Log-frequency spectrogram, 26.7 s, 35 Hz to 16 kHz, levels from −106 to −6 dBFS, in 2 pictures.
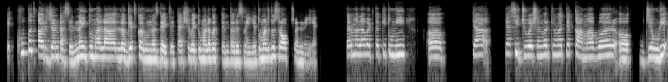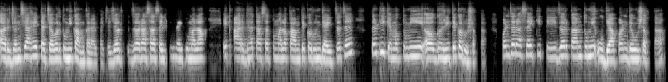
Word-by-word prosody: ए -, -, -6 dB, 0.2 s
खूपच 375 Hz, +5 st, 0 dB
अर्जंट 235 Hz, -1 st, +2 dB
असेल, 170 Hz, -3 st, -2 dB
नाही 240 Hz, +1 st, +5 dB
तुम्हाला 230 Hz, -2 st, +3 dB, 0.2 s
लगेच 215 Hz, +2 st, +2 dB
करूनच 195 Hz, -4 st, +2 dB
द्यायचंय, 170 Hz, -3 st, +2 dB
त्याशिवाय 185 Hz, +2 st, -2 dB
तुम्हाला 200 Hz, 0 st, +3 dB
गत्यंतरच 175 Hz, -3 st, -2 dB
नाहीये, 165 Hz, 0 st, -3 dB
तुम्हाला 210 Hz, 0 st, +2 dB
दुसरा 235 Hz, 0 st, +2 dB
ऑप्शन 220 Hz, -6 st, -1 dB
नाहीये, 150 Hz, 0 st, -10 dB, 0.6 s
तर 260 Hz, +1 st, -3 dB
मला 275 Hz, 0 st, -1 dB
वाटतं 275 Hz, -1 st, -3 dB
की 285 Hz, -, -7 dB
तुम्ही 275 Hz, 0 st, +2 dB, 0.5 s
अ, 220 Hz, -, 0 dB, 0.8 s
त्या 270 Hz, -1 st, -1 dB, 0.5 s
त्या 300 Hz, -1 st, -5 dB
सिच्युएशनवर 260 Hz, -3 st, +1 dB
किंवा 275 Hz, 0 st, -3 dB
त्या 290 Hz, -1 st, -3 dB
कामावर 245 Hz, +2 st, 0 dB
अ, 200 Hz, 0 st, +3 dB, 0.4 s
जेवढी 225 Hz, +3 st, +3 dB
अर्जन्सी 200 Hz, +3 st, +2 dB
आहे 230 Hz, +2 st, +3 dB
त्याच्यावर 205 Hz, -1 st, +3 dB
तुम्ही 210 Hz, -1 st, +3 dB
काम 165 Hz, -4 st, +2 dB
करायला 150 Hz, -3 st, -4 dB
पाहिजे. 150 Hz, +2 st, -13 dB
जर 200 Hz, +3 st, +2 dB, 0.3 s
जर 210 Hz, 0 st, +1 dB
असं 210 Hz, 0 st, 0 dB
असेल 200 Hz, -1 st, 0 dB
की 225 Hz, +4 st, -14 dB
नाही 200 Hz, -1 st, -1 dB
तुम्हाला 205 Hz, 0 st, +2 dB, 0.5 s
एक -, -, -16 dB
अर्ध्या 210 Hz, +1 st, -3 dB
तासात 210 Hz, -1 st, -3 dB
तुम्हाला 215 Hz, -1 st, -2 dB
काम 200 Hz, -1 st, +1 dB
ते 210 Hz, -, -1 dB
करून 210 Hz, 0 st, 0 dB
द्यायचंच 195 Hz, +5 st, 0 dB
आहे 295 Hz, +3 st, +3 dB, 0.4 s
तर 300 Hz, -, +2 dB
ठीक 330 Hz, -1 st, +2 dB
आहे, 215 Hz, -2 st, -1 dB
मग 210 Hz, 0 st, -3 dB
तुम्ही 240 Hz, +1 st, +2 dB
अ, 210 Hz, +1 st, +5 dB
घरी 210 Hz, 0 st, +1 dB
ते 235 Hz, -, +6 dB
करू 195 Hz, -6 st, +2 dB
शकता. 150 Hz, -1 st, -13 dB, 0.4 s
पण 255 Hz, +1 st, -3 dB
जर 290 Hz, 0 st, +2 dB
असं 270 Hz, 0 st, -2 dB
आहे 270 Hz, -, +3 dB
की 285 Hz, -, -8 dB
ते 220 Hz, -1 st, -6 dB
जर 250 Hz, +2 st, +3 dB
काम 235 Hz, 0 st, +1 dB
तुम्ही 250 Hz, +1 st, +3 dB
उद्या 190 Hz, -1 st, +5 dB
पण 210 Hz, 0 st, -2 dB
देऊ 200 Hz, -1 st, +4 dB
शकता, 175 Hz, 0 st, -4 dB
215 Hz, 175 wpm, -23 LUFS, 195-245 Hz, 0.8 s, ते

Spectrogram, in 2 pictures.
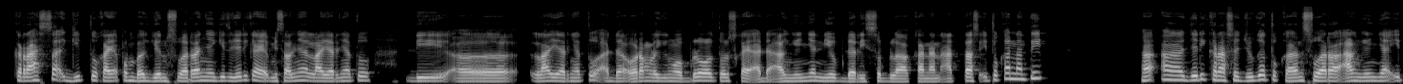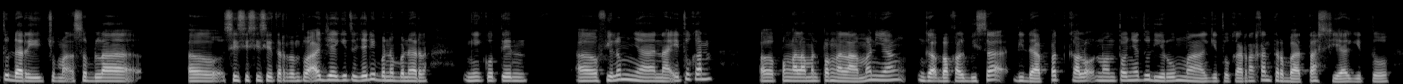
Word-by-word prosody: kerasa 175 Hz, -1 st, +2 dB
gitu 190 Hz, +4 st, -4 dB
kayak 165 Hz, +1 st, +1 dB
pembagian 160 Hz, -3 st, +1 dB
suaranya 170 Hz, +3 st, +2 dB
gitu, 175 Hz, -1 st, -2 dB
jadi 180 Hz, +3 st, 0 dB
kayak 185 Hz, -4 st, +2 dB
misalnya 160 Hz, +4 st, 0 dB
layarnya 155 Hz, +1 st, +1 dB
tuh 185 Hz, -1 st, -3 dB, 0.3 s
di 160 Hz, 0 st, 0 dB
eee, 145 Hz, 0 st, +1 dB, 0.2 s
layarnya 155 Hz, 0 st, +1 dB
tuh -, -, -2 dB
ada 145 Hz, -1 st, -1 dB
orang 160 Hz, +4 st, +3 dB
lagi 155 Hz, -1 st, -1 dB
ngobrol 160 Hz, +4 st, +2 dB
terus 160 Hz, -1 st, -2 dB
kayak 130 Hz, -, +1 dB
ada -, -, -1 dB
anginya 155 Hz, +5 st, -1 dB
niup 155 Hz, -2 st, -1 dB
dari 140 Hz, 0 st, +1 dB
sebelah 140 Hz, -2 st, 0 dB
kanan 140 Hz, 0 st, 0 dB
atas 165 Hz, +5 st, +2 dB
itu 170 Hz, +4 st, -7 dB
kan 265 Hz, -1 st, +2 dB
nanti 285 Hz, +5 st, -2 dB, 1.0 s
heeh 215 Hz, -1 st, +3 dB
jadi 200 Hz, +3 st, +3 dB
kerasa 195 Hz, -2 st, +3 dB
juga 180 Hz, +6 st, +1 dB
tuh 205 Hz, -2 st, -7 dB
kan 160 Hz, 0 st, +2 dB
suara 165 Hz, -3 st, +4 dB
anginnya 170 Hz, +1 st, +1 dB
itu 175 Hz, +5 st, -3 dB
dari 160 Hz, -2 st, +3 dB
cuma 155 Hz, -4 st, -5 dB
sebelah, 160 Hz, -2 st, +1 dB, 0.5 s
eee, 155 Hz, +1 st, +1 dB
sisi-sisi 185 Hz, 0 st, -1 dB
tertentu 170 Hz, 0 st, -2 dB
aja 205 Hz, 0 st, +4 dB
gitu 200 Hz, 0 st, -1 dB
jadi 200 Hz, +5 st, +3 dB
bener-bener 170 Hz, -4 st, +1 dB, 0.4 s
ngikutin, 175 Hz, -1 st, -2 dB, 0.5 s
eee, 165 Hz, +1 st, +2 dB
filmnya. 190 Hz, -5 st, +1 dB
Nah 150 Hz, -1 st, 0 dB
itu 190 Hz, +8 st, -3 dB
kan, 240 Hz, +1 st, 0 dB, 0.5 s
eee, 165 Hz, 0 st, +1 dB
pengalaman-pengalaman 165 Hz, 0 st, +1 dB
yang 200 Hz, +2 st, -2 dB, 0.2 s
nggak 175 Hz, -3 st, +2 dB
bakal 155 Hz, 0 st, +2 dB
bisa 160 Hz, +7 st, -1 dB
didapet 170 Hz, +3 st, 0 dB
kalau 170 Hz, +1 st, +1 dB
nontonnya 185 Hz, +2 st, -2 dB
tuh 215 Hz, -, 0 dB
di 175 Hz, -3 st, -1 dB
rumah 170 Hz, -5 st, -1 dB
gitu 150 Hz, -1 st, -6 dB
karena 150 Hz, +3 st, -2 dB
kan 200 Hz, +1 st, -2 dB
terbatas 160 Hz, 0 st, 0 dB
ya 135 Hz, 0 st, +2 dB
gitu, 135 Hz, +1 st, -5 dB
165 Hz, 160 wpm, -23 LUFS, 155-180 Hz, 1.0 s, suara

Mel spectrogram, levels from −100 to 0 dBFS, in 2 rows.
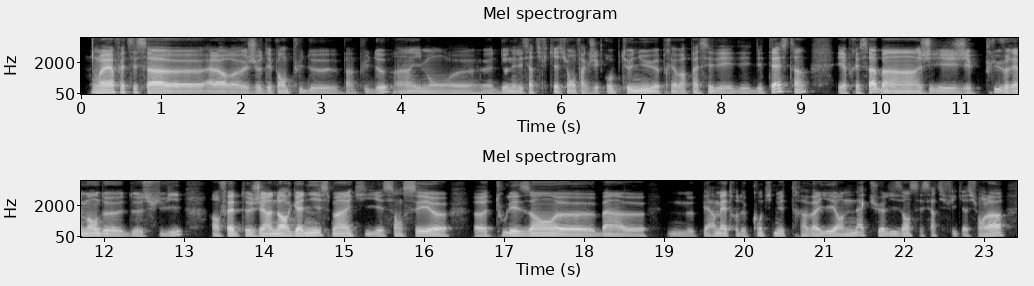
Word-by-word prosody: Ouais 115 Hz, +1 st, +7 dB
en -, -, +6 dB
fait 115 Hz, -2 st, -2 dB
c'est 110 Hz, -, -5 dB
ça, 105 Hz, +2 st, +6 dB
heu, 85 Hz, -1 st, +2 dB
alors, 90 Hz, -1 st, +2 dB
heu, 85 Hz, 0 st, -2 dB
je 90 Hz, +3 st, -5 dB
dépends 90 Hz, +2 st, -3 dB
plus 105 Hz, +3 st, -11 dB
de, 85 Hz, -4 st, -7 dB
ben, 80 Hz, -, -10 dB
plus 80 Hz, +5 st, -14 dB
d'eux 95 Hz, +11 st, -3 dB
hein, 90 Hz, +1 st, -5 dB
ils 85 Hz, -2 st, -5 dB
m'ont, 80 Hz, -1 st, -6 dB
heu, 80 Hz, +1 st, -9 dB
donné 90 Hz, +2 st, -4 dB
les 90 Hz, -, -3 dB
certifications 85 Hz, +4 st, -4 dB
enfin 95 Hz, -1 st, -4 dB
que 80 Hz, -, -9 dB
j'ai 85 Hz, -, -6 dB
obtenu 100 Hz, -1 st, 0 dB
après 85 Hz, +4 st, -5 dB
avoir 85 Hz, -2 st, -3 dB
passé 90 Hz, +2 st, -4 dB
des 80 Hz, -2 st, -3 dB
des 80 Hz, 0 st, -9 dB
des 80 Hz, -1 st, -9 dB
tests 165 Hz, -, +2 dB
hein, 160 Hz, 0 st, -2 dB, 0.4 s
et -, -, 0 dB
après -, -, -3 dB
ça, -, -, +5 dB
bah, 85 Hz, -2 st, +2 dB
j'ai 85 Hz, -1 st, -2 dB
j'ai 80 Hz, +1 st, -3 dB
plus 80 Hz, -, -7 dB
vraiment 105 Hz, 0 st, +4 dB
de 90 Hz, -3 st, +1 dB
de 90 Hz, +2 st, -6 dB
suivi. 90 Hz, -, -6 dB, 0.3 s
En 90 Hz, -2 st, -1 dB
fait, 105 Hz, +2 st, +3 dB
heu, -, -, +3 dB
j'ai 95 Hz, +2 st, +3 dB
un 95 Hz, +2 st, +5 dB
organisme 110 Hz, +3 st, +5 dB
hein, 105 Hz, 0 st, +4 dB
qui 95 Hz, -3 st, -7 dB
est 90 Hz, -, -2 dB
censé, 110 Hz, +3 st, -1 dB
heu 90 Hz, -5 st, +4 dB, 0.3 s
heu, 80 Hz, -, +1 dB
tous 135 Hz, -, -8 dB
les 115 Hz, -3 st, +2 dB
ans, 115 Hz, -1 st, +4 dB
heu, 90 Hz, -2 st, +3 dB
ben, 90 Hz, 0 st, -1 dB
heu, 85 Hz, -2 st, -4 dB, 0.3 s
me 85 Hz, -2 st, -12 dB
permettre 115 Hz, +5 st, -2 dB
de 85 Hz, -, -7 dB
continuer 110 Hz, -3 st, -5 dB
de 100 Hz, -, -35 dB
travailler 100 Hz, +1 st, -1 dB
en 85 Hz, +5 st, -2 dB
actualisant 110 Hz, -5 st, -3 dB
ces -, -, -13 dB
certifications-là 120 Hz, +9 st, -2 dB
95 Hz, 185 wpm, -24 LUFS, 85-105 Hz, 0.4 s, Ouais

